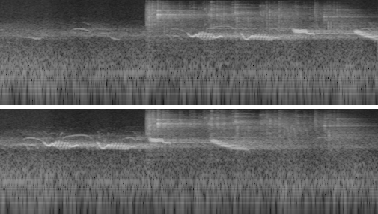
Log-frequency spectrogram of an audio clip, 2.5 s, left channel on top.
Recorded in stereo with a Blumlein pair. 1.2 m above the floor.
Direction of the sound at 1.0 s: Straight ahead.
